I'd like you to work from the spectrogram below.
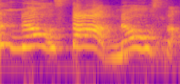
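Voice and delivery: high squealy mock protest; being tickled. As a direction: squeal no while laughing. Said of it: "if I'm like".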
